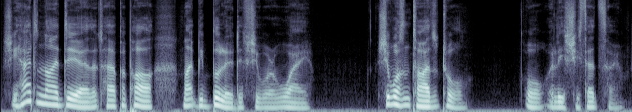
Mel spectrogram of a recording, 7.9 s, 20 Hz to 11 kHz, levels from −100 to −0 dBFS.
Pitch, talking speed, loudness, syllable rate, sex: 130 Hz, 190 wpm, -17 LUFS, 5.2 syllables/s, male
